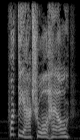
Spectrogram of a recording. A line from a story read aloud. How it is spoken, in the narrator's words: He yelled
